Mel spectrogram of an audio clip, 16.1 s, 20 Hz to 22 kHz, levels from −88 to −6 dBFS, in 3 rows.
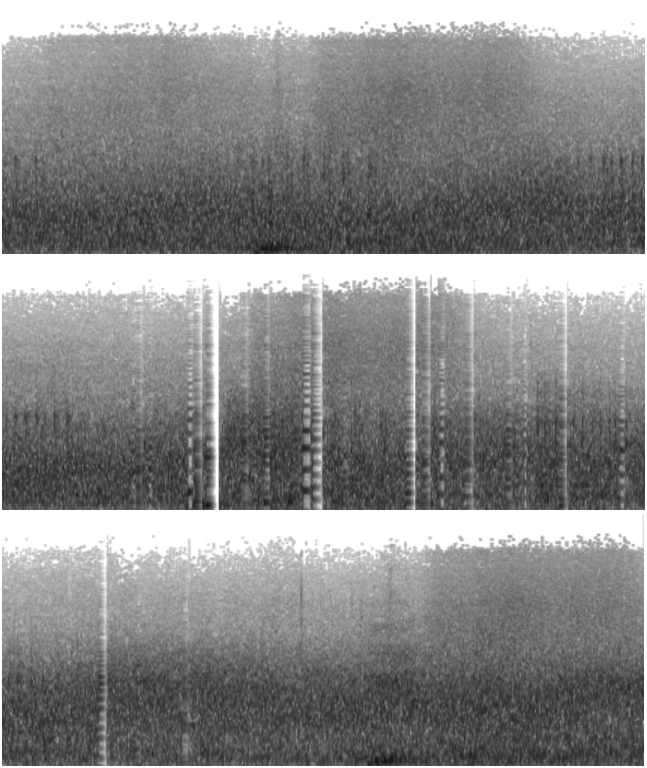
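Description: From 6.45 to 8.25 s, repeated packet loss (robotic sound) sets in: stretches of audio keep failing to arrive, and each hole is bridged by extending the preceding sound. About 31% of the span is patched, with holes up to 120 ms, so the audio turns choppy. On a spectrogram, harmonics freeze into flat smeared bands. The waveform shows repeating chunks in place of natural variation. The same happens from 8.73 to 10.09 s, with about 28% patched and holes up to 80 ms.

Short concealed packet loss follows at 10.51–10.57 s (40 ms filled) and 10.87–10.91 s (20 ms). Each brief gap is filled by continuing the last sound and then blended back, heard as a quick smear or wobble. A spectrogram shows a thin blurred column where detail briefly vanishes.

Repeated packet loss returns from 11.27 to 12.29 s, milder at about 14% patched, with holes up to 60 ms.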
